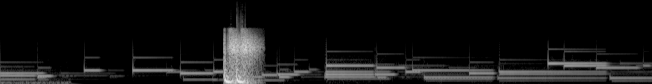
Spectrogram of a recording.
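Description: A sharp, heavy whack lands as a double attack hits a survivor in Identity V, one loud impact sitting amid soft, steady synth game tones.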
